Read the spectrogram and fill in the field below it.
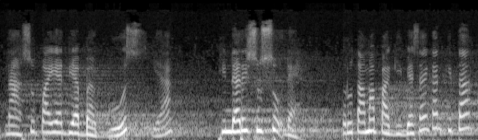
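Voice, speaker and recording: High-voiced woman doctor lecturing in a hall. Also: sing-song, fairly quick, warm tone. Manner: chatty, reassuring, frequent "ya" tags. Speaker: pediatrician giving a parenting talk. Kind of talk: casual lecture with audience Q&A. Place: large hall. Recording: echoey hall, long reverb.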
